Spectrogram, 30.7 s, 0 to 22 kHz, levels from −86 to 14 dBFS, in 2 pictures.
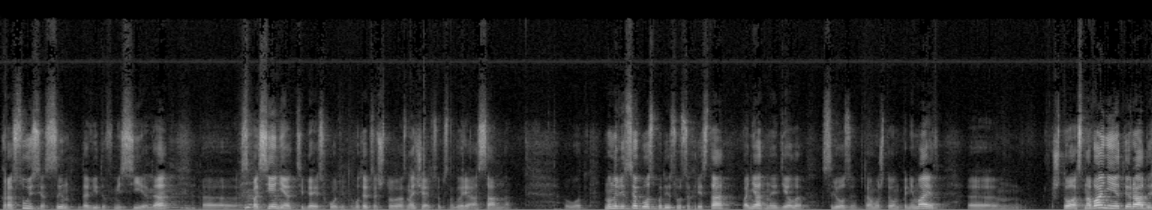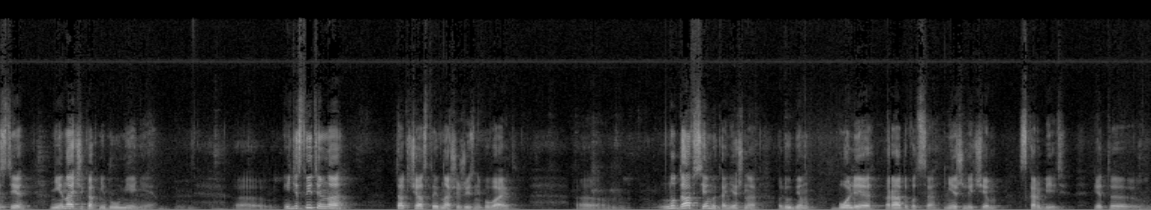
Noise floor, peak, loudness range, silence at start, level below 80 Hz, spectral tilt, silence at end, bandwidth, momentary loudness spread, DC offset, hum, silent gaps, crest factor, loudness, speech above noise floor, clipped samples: -55 dBFS; 0 dBFS; 7 LU; 0 s; -56 dBFS; -2.5 dB/octave; 0 s; over 20 kHz; 18 LU; 1%; none; none; 24 dB; -22 LUFS; 32 dB; under 0.1%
